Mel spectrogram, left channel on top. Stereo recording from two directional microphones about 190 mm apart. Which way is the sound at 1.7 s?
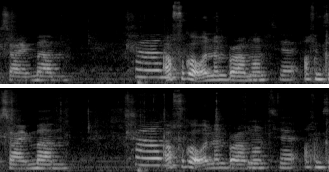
50° left (ahead or behind).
